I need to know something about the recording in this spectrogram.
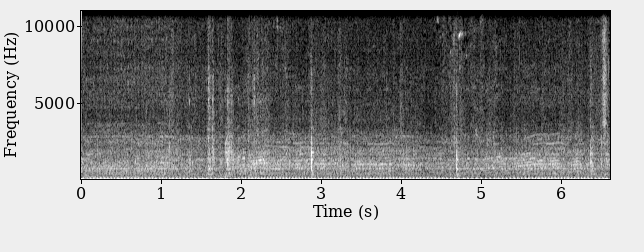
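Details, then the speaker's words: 2021 Honda Trail 125 riding a desert canyon trail with stock fork spring: over the steady single-cylinder drone, sharp clunks from the front fork as it still bottoms out, though less than before. "you hear that fort clicking now so much for all my talk that it's it is better with this with the stock spring but still bottoming bottoming it's bottoming less i should say but it still is"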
